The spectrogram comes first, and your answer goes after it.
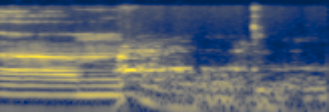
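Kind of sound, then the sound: animal, dog barking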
